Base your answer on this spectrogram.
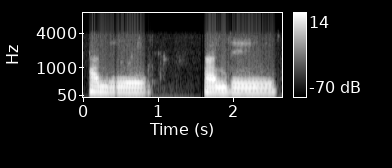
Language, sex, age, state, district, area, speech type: Punjabi, male, 18-30, Punjab, Hoshiarpur, rural, conversation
